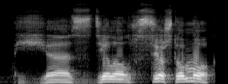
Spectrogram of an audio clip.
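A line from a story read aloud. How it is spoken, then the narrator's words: Gloomy grumble. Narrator (Russian): мрачно буркнул я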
